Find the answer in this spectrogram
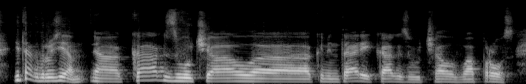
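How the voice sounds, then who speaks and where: A man at a very slow pace with ordinary pitch variation against a quiet background. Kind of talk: informational talk to camera. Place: office. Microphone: lapel.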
